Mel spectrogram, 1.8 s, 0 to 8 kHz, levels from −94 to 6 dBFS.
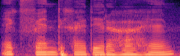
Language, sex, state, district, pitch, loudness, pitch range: Hindi, male, Arunachal Pradesh, Papum Pare, 110 Hz, -16 LUFS, 110-115 Hz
